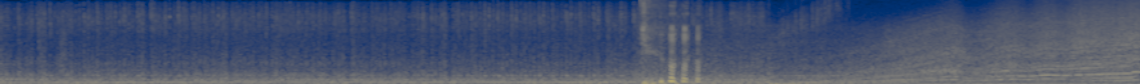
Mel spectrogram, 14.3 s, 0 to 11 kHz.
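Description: Race car engines in NASCAR Racing 2003 at Texas, a steady low drone of many cars that breaks into a short burst of revving around the middle, then rising, sweeping engine tones as the field pulls away.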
